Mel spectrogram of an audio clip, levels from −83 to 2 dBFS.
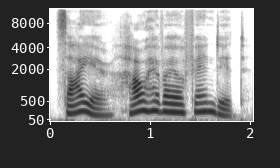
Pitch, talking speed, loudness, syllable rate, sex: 200 Hz, 145 wpm, -17 LUFS, 3.9 syllables/s, female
